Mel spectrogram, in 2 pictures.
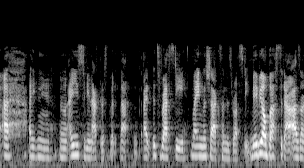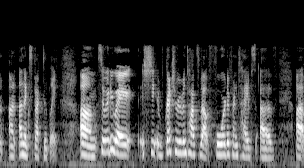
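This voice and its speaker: A woman's voice: medium pitch, normal speed, a bit bright. Chatty Southern Californian woman livestreaming. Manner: chatty, rambling, many fillers, reads viewer comments. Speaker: livestream host. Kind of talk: casual livestream chat. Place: Pilates studio.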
